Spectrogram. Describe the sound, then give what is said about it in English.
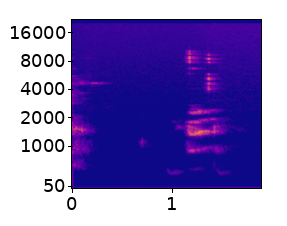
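A single short cat meow, a brief bright cry after a moment of quiet, preceded by a faint snippet of sound at the very start. “my cat says hi.”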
